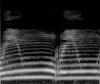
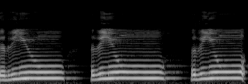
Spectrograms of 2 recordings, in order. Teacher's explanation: را کو بالکل باریک رکھنا ہے. اب یہاں پر ریوں ریوں نہیں کرنا بلکہ باریک ریوں ریوں ریوں اس طریقے سے.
